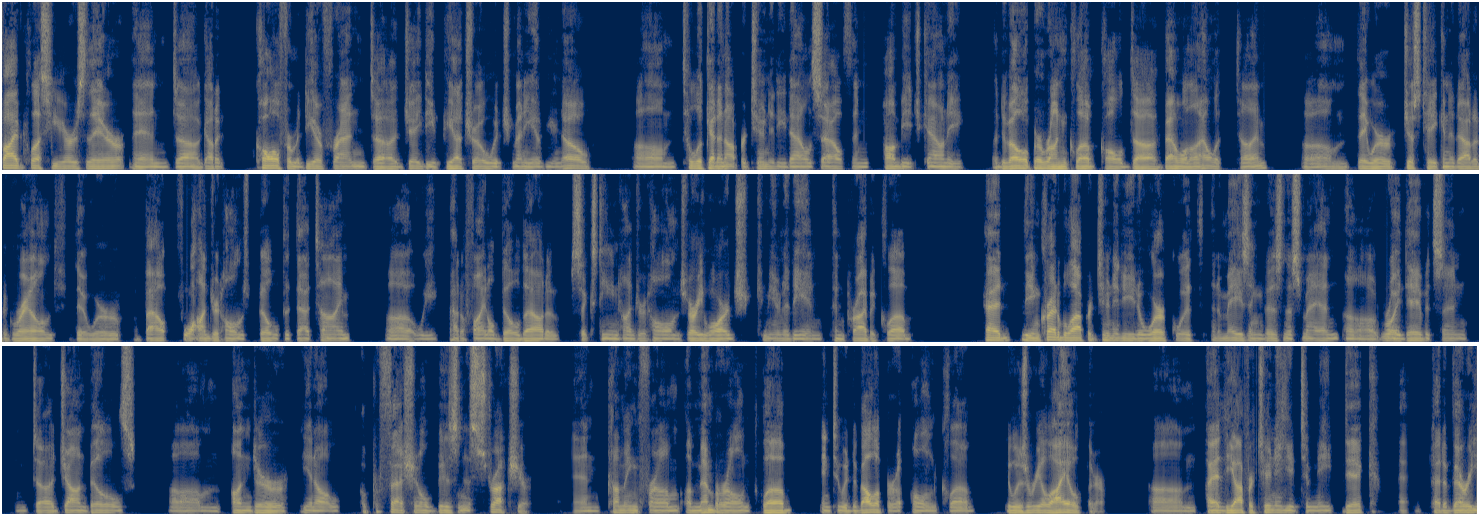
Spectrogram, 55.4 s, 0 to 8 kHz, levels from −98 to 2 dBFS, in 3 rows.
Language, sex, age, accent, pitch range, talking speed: English, male, 50-69, American, 85-95 Hz, 145 wpm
